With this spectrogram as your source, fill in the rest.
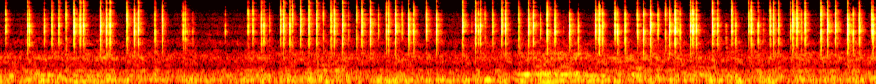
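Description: A small black glossy glass perfume bottle shaped like a high-heel shoe with a red sole is held in one hand and tapped and scratched with long nails. The result is a quick, uneven run of sharp, bright clicks with almost no ringing and no low end, with a brief pause near the two-second mark.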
